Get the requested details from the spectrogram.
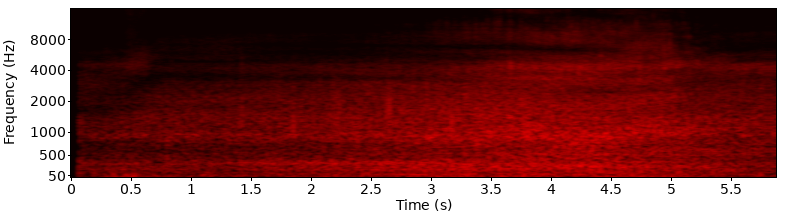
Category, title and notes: Sound effects > Vehicles
tampere car11
automobile, car, vehicle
